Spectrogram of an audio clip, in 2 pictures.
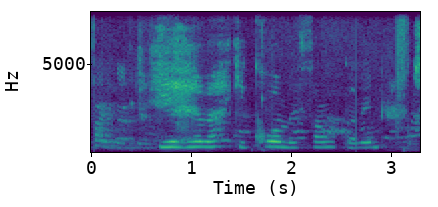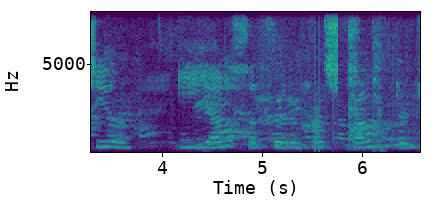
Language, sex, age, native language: Icelandic, female, 18-19, Icelandic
